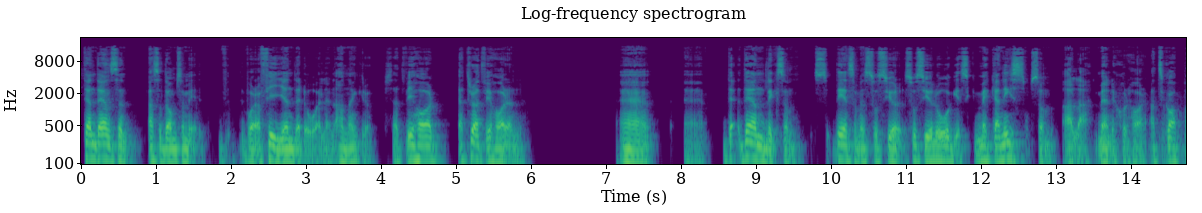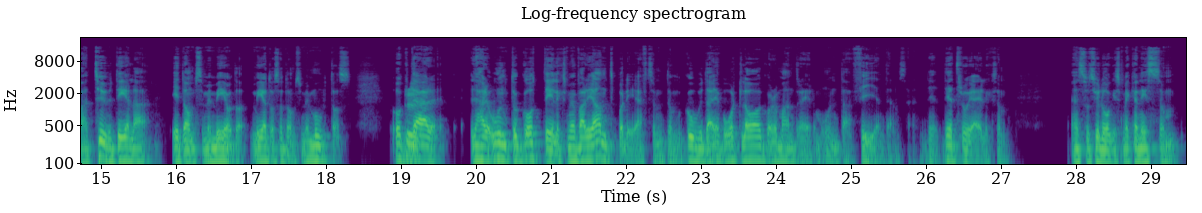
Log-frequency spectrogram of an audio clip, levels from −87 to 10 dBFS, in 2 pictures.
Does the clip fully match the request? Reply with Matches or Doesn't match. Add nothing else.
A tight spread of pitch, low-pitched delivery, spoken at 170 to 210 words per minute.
Matches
